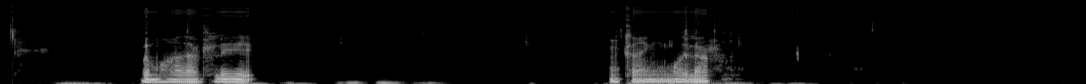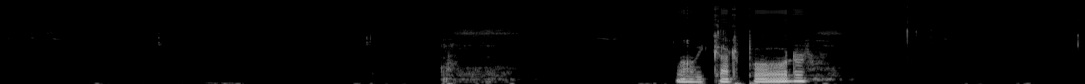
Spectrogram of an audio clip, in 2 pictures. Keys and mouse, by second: 3.1 click, 4.9 click, 7.9 click, 10.5 click, 14.0 click, 20.8 click.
